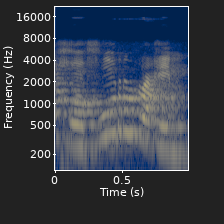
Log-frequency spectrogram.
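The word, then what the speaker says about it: غَفُورٌ رَّحِيمٌ: Bacanya Ghafurur Rahim, tapi tulisannya Ghafurun Rahim. Dibaca Ghafurur Rahim.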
